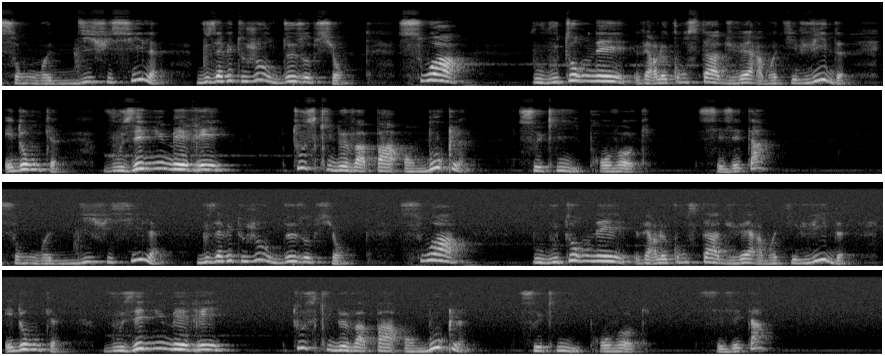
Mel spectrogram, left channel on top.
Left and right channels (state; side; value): noise; right; hiss, 17 dB below the sound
